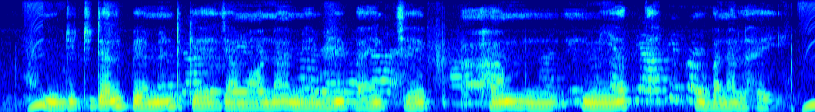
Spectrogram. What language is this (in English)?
Magahi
